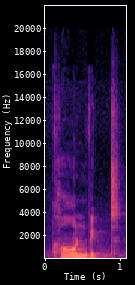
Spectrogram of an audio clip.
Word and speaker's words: convict: a noun form and the stress falls on the first syllable con okay so this is convict but this one is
